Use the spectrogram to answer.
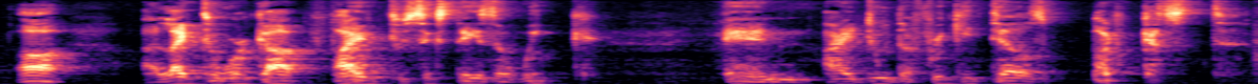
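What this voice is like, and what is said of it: Imitates another person's voice. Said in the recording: “This is my impersonation, Tony.”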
